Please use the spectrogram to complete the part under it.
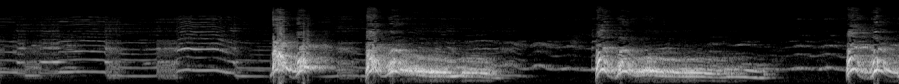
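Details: A small dog, tagged as a Maltese or Havanese, howls when prompted by its owners in long, wavering, mid-pitched tones, broken by louder, harsher howling bursts.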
